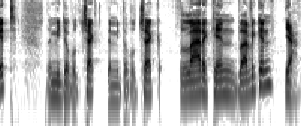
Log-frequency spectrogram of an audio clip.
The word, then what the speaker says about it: Blaviken: Blaviken? Yeah, Blaviken.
